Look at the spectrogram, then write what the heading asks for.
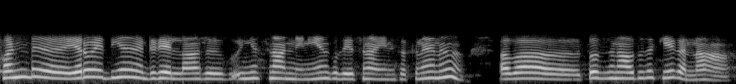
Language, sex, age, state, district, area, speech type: Dogri, female, 18-30, Jammu and Kashmir, Udhampur, rural, conversation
